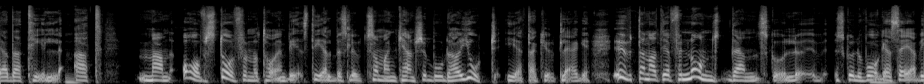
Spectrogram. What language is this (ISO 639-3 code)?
swe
